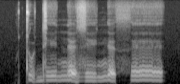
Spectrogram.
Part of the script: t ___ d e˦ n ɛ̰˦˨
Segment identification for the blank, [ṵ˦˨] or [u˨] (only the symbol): ṵ˦˨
